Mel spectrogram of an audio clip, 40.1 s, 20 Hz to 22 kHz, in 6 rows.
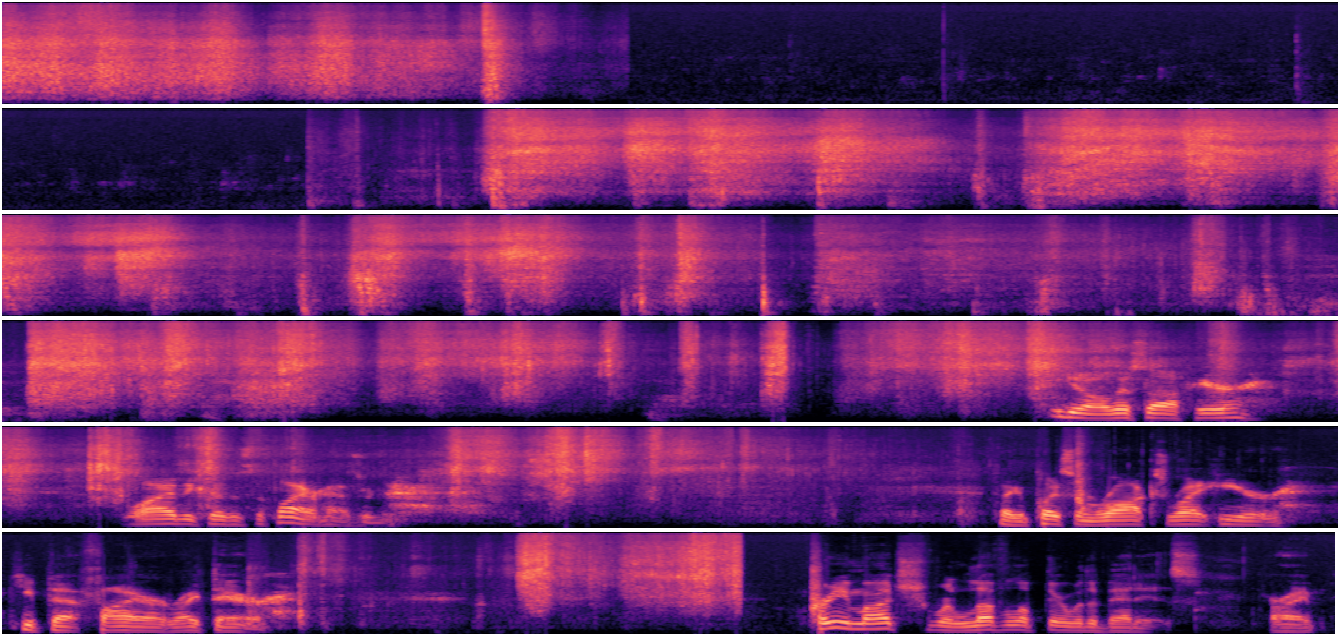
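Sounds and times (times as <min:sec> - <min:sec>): dry leaves rustling as swept: 0:00.0 - 0:03.2, 0:08.2 - 0:31.6, 0:35.8 - 0:37.2.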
